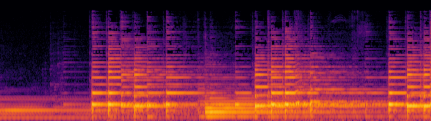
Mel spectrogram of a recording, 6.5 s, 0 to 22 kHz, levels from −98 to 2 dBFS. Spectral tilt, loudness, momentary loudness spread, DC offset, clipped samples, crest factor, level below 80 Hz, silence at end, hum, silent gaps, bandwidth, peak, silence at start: -6.5 dB/octave; -19 LUFS; 17 LU; under 0.1%; under 0.1%; 18 dB; -54 dBFS; 0 s; none; none; 11.5 kHz; -2 dBFS; 0 s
